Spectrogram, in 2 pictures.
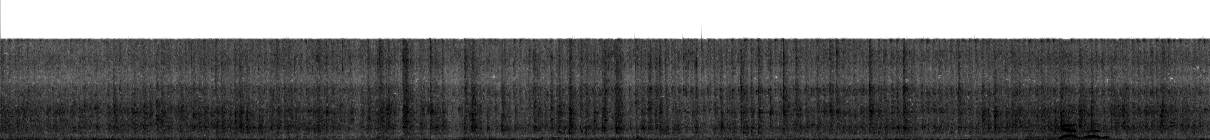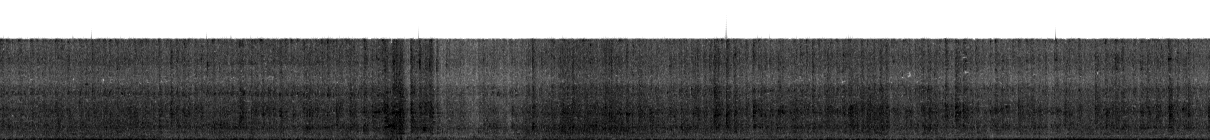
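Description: Bale elevator running: a steady motor hum with continual rattling and clicking from its chain. A brief wavering, whistle-like tone about halfway through.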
